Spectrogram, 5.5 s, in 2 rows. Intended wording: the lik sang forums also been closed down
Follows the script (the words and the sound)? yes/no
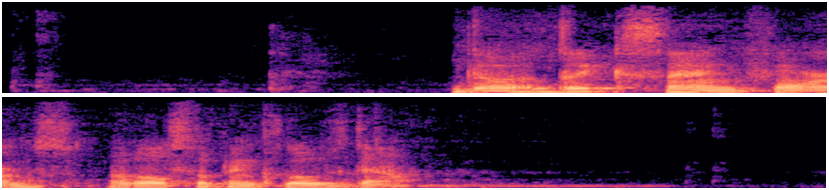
no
